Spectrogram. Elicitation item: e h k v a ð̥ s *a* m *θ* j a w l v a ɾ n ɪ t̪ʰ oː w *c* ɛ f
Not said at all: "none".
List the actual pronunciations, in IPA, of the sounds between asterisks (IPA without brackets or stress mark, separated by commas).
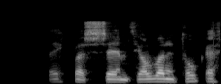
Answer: ɛ, θ, k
